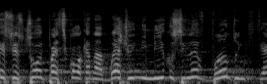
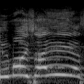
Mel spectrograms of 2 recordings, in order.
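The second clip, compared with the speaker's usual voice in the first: mock, loud, high-pitched call, calling out aloud; 5 semitones higher, 6 dB louder than usual. Retelling how a man called out from his car, imitating a loud call. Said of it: "E ele diz assim bem alto".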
